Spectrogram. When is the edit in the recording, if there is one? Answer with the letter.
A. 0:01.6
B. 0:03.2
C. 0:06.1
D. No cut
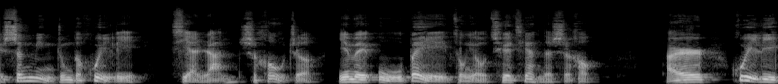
B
